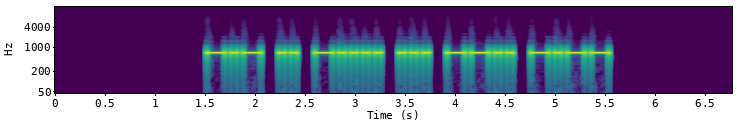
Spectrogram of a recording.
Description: Morse code, heard as a keyed tone, about 20 wpm, 700 Hz. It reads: KI6SZY
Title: Speed Racing - USA 2x3 Call Signs 17wpm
